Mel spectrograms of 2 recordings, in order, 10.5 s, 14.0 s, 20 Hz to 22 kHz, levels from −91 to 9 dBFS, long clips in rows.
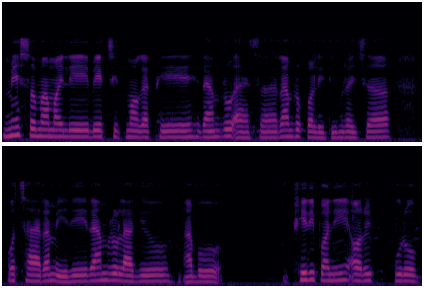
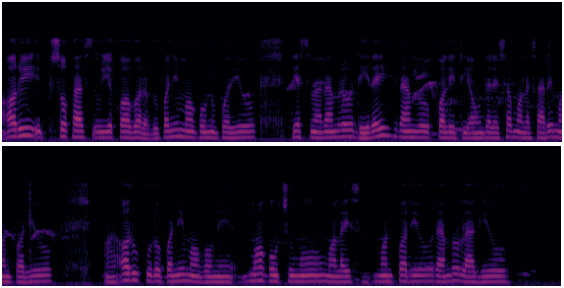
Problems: background sounds at intervals, background conversations at intervals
